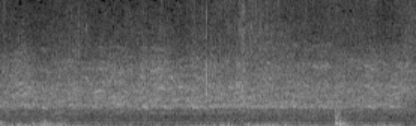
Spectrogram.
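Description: A large flock of gulls calling together, a dense chorus of many overlapping calls.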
